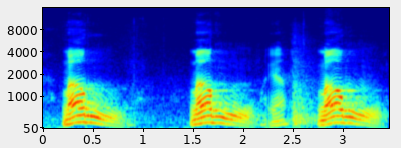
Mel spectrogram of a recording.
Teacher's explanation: ro-nya dibaca tebal atau tafkhim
